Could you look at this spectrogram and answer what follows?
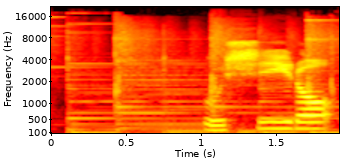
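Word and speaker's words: うしろ: Ushiro. Ushiro. Once again, you see R here, but let's pretend this is L.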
